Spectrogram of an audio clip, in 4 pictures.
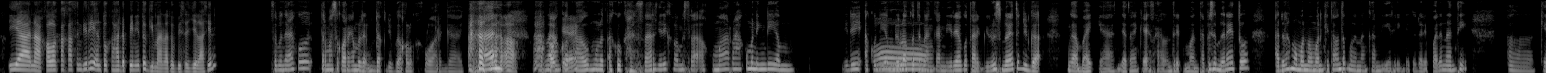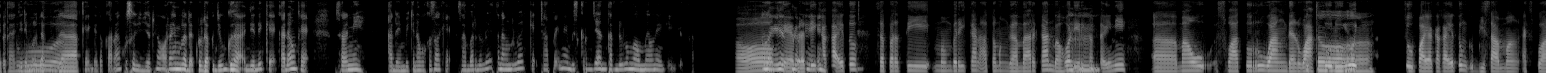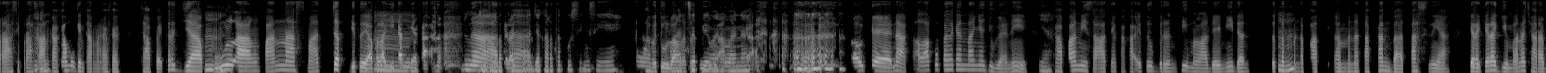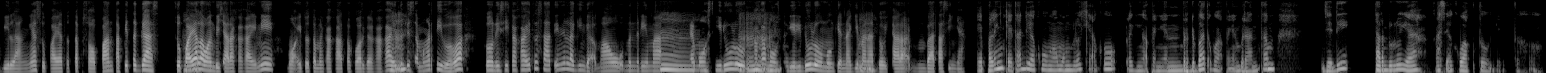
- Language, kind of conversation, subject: Indonesian, podcast, Bagaimana kamu menangani percakapan dengan orang yang tiba-tiba meledak emosinya?
- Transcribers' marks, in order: laugh; laughing while speaking: "kasar"; in English: "silent treatment"; laughing while speaking: "Oh gitu"; other background noise; chuckle; laugh; tapping; laughing while speaking: "gitu"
